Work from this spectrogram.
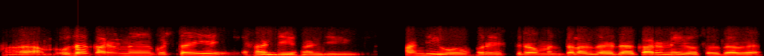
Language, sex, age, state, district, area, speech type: Punjabi, male, 60+, Punjab, Firozpur, urban, conversation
